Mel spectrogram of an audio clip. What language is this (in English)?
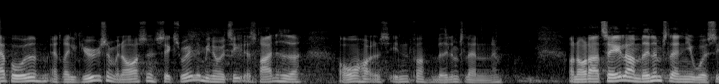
Danish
